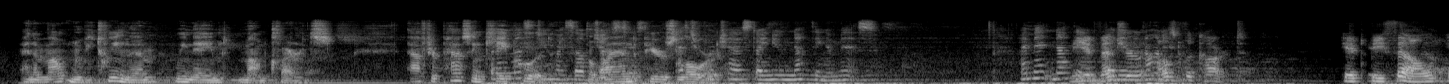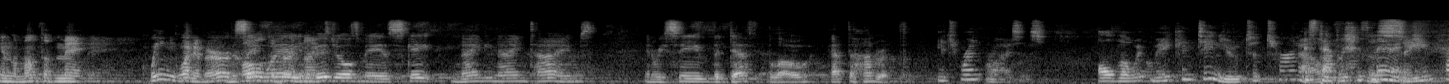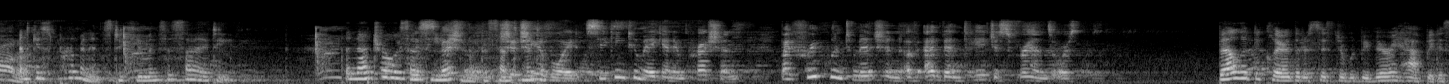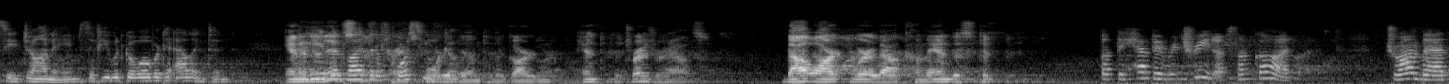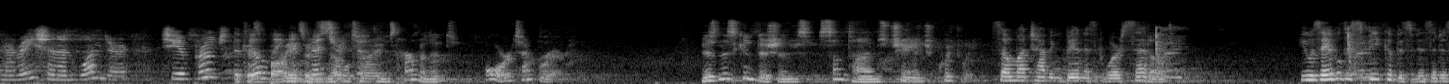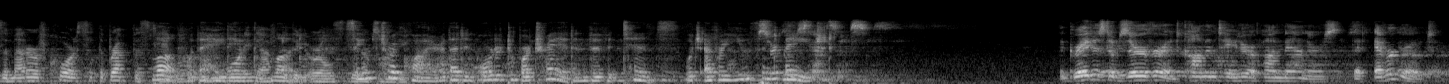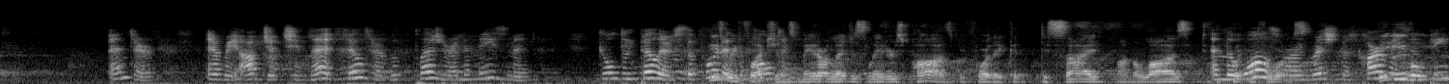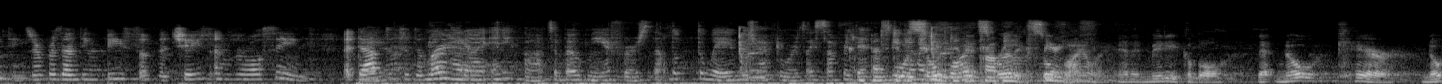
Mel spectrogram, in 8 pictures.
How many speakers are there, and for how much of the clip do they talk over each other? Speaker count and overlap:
ten, about 20%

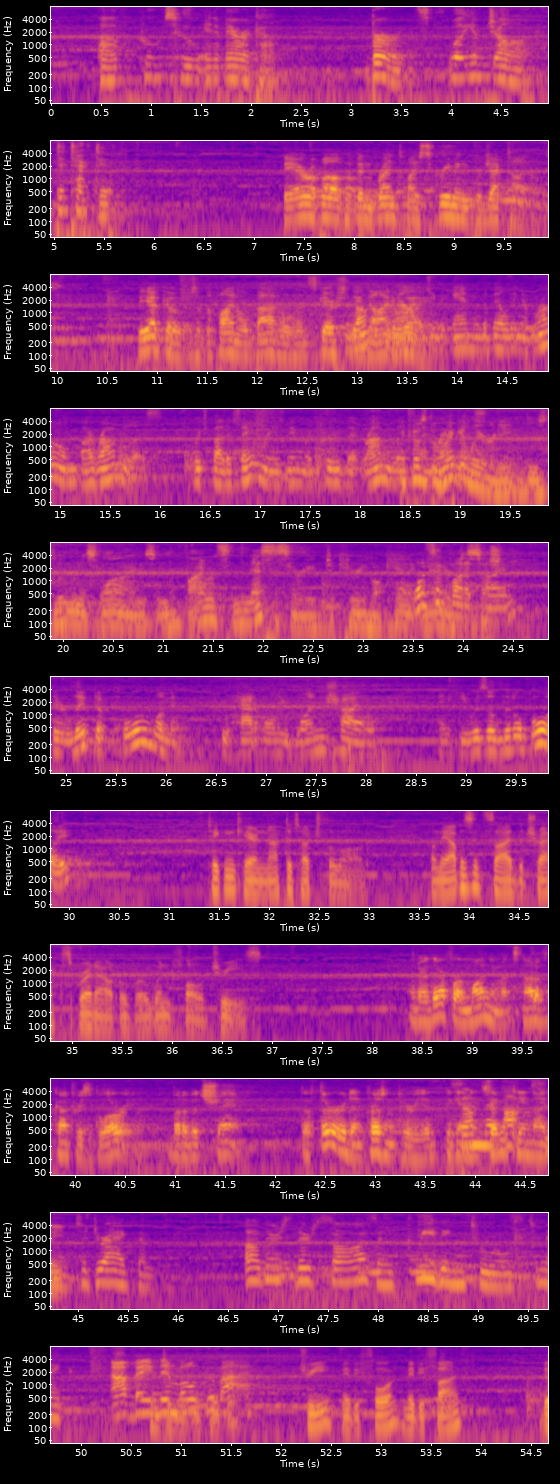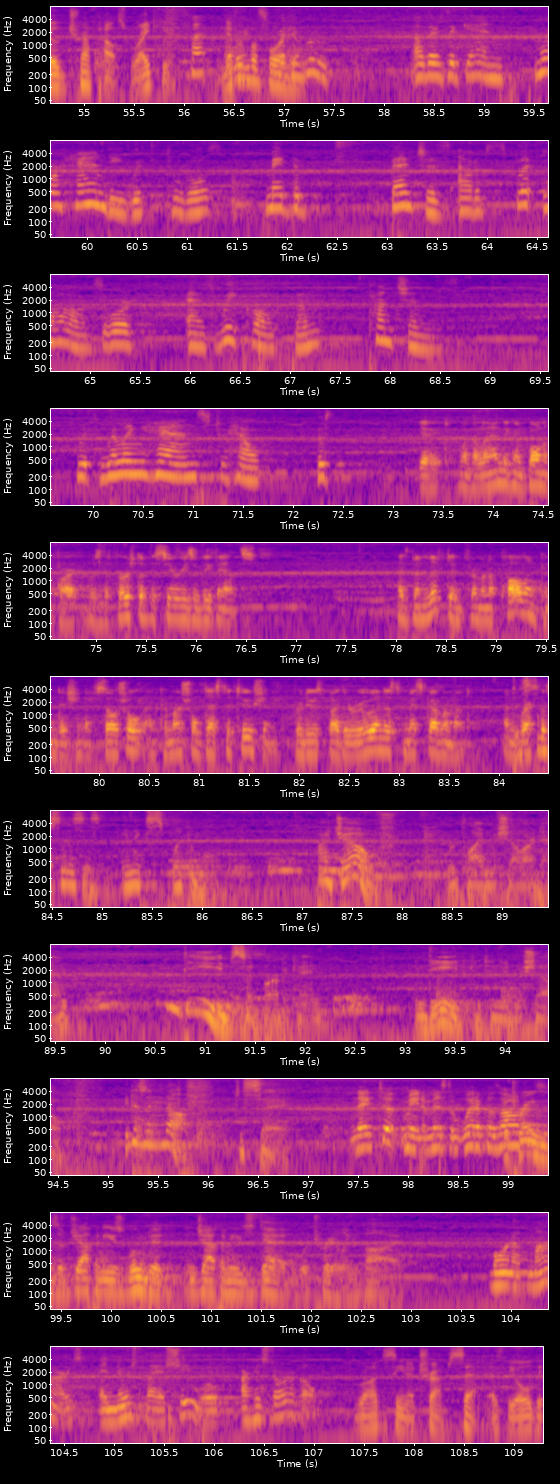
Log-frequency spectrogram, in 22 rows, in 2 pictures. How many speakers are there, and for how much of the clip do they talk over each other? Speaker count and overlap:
nine, about 7%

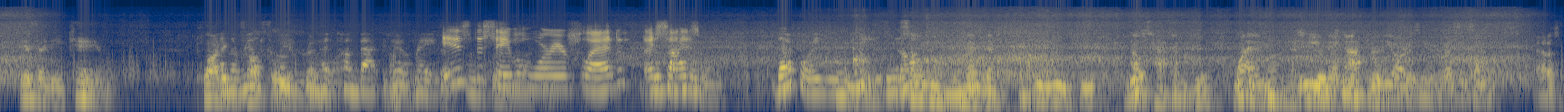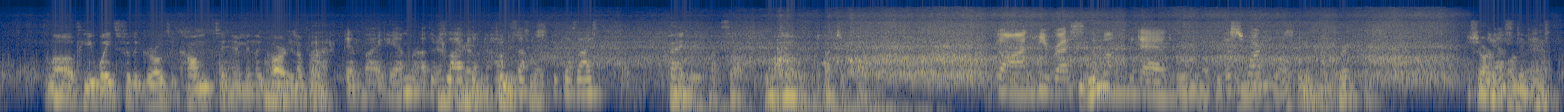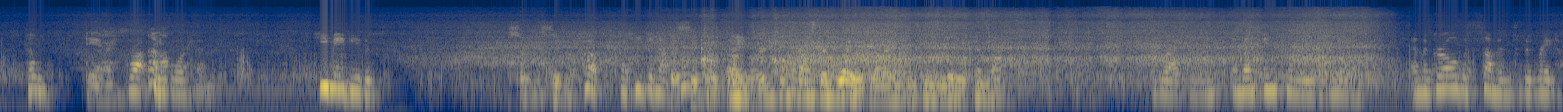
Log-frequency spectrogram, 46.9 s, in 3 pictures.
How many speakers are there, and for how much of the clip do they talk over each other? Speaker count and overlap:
ten, about 41%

